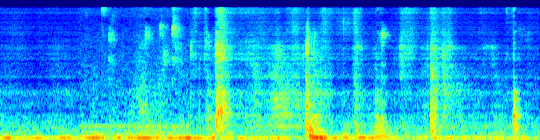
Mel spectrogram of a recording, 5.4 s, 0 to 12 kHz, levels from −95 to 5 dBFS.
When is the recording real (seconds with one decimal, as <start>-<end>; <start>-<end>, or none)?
0.8-1.9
